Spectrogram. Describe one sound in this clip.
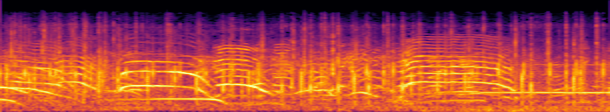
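Young boys shout and cheer close by.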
